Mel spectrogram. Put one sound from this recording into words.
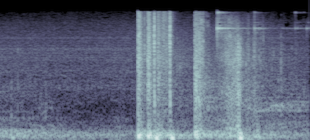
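A suppressed rifle fires a single muffled shot.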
